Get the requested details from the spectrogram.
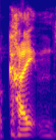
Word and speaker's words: chitin: Oh, chitin cheeks. – And I'm probably just pronouncing it wrong. – Yeah, chitin is like the hard exoskeleton of an insect. – Yep. Oh, I knew what it was. I just apparently didn't know how to pronounce the word.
